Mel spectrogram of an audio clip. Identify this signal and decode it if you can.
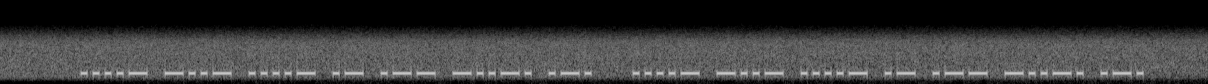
Morse code, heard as a keyed tone, machine-sent, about 20 wpm, 520 Hz, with radio hiss. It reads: 4X4AW/R 4X4AW/R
